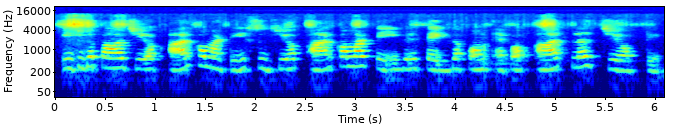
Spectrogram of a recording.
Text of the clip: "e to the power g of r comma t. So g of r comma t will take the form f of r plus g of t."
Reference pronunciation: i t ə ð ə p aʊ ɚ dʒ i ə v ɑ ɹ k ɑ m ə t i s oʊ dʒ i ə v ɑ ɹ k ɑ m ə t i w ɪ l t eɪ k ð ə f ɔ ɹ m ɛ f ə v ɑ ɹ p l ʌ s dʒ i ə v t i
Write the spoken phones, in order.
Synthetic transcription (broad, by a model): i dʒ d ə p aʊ dʒ i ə f ɑ ɹ k ɑ m ə t i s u dʒ i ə f ɑ ɹ k ɑ m ə t i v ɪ l t eɪ k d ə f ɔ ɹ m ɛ p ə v ɑ ɹ p l ʌ s dʒ i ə f t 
